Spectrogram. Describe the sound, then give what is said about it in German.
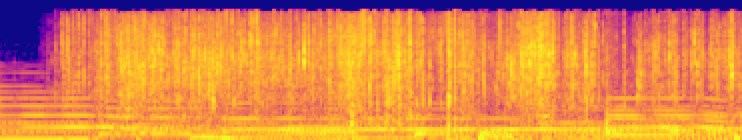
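Three fortune cookies crack and crunch open at once on a count of three, a dense burst of crinkling wrapper noise and brittle snaps lasting a few seconds, with no talking over it. “Die machen wir jetzt gleichzeitig auf drei auf, okay?”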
